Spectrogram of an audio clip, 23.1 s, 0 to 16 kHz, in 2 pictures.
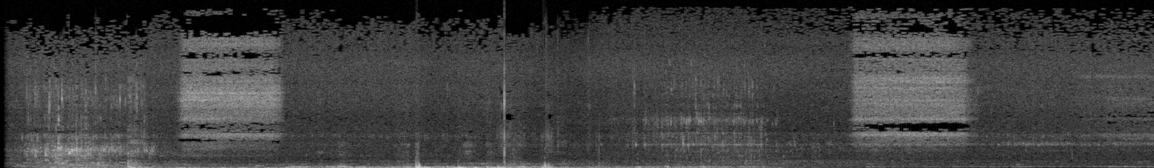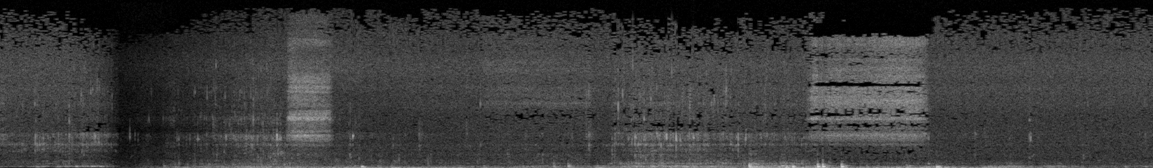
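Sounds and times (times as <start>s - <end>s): exhaled bubbles rumbling: 0.1s - 2.1s, 2.8s - 8.5s, 12.0s - 23.0s
regulator inhale hiss: 1.8s - 2.9s, 8.5s - 9.9s, 14.4s - 15.0s, 19.6s - 21.0s.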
